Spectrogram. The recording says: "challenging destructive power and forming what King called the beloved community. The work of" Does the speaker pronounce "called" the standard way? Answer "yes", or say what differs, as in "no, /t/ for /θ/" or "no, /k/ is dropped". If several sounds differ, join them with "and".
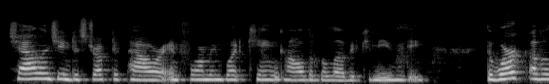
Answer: yes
